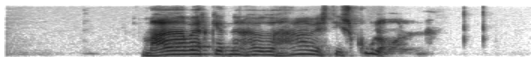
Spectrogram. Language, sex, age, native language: Icelandic, male, 50-59, Icelandic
